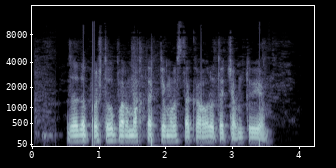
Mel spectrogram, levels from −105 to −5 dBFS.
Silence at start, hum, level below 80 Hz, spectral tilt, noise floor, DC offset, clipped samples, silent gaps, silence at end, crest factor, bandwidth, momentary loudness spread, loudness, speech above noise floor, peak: 0.2 s; none; -64 dBFS; -7.5 dB/octave; -75 dBFS; under 0.1%; under 0.1%; none; 0.7 s; 18 dB; 8 kHz; 5 LU; -30 LUFS; 46 dB; -12 dBFS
